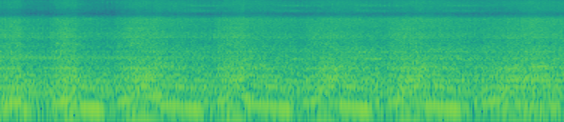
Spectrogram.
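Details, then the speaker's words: Briggs & Stratton twin-cylinder flathead on a mini bike, first start after carburetor rebuild, homemade black steel pipe exhaust: climbs and falls with the throttle, firing evenly with no dropouts or knocks; running healthy on both cylinders. "fired right up on both cylinders it seems like"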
